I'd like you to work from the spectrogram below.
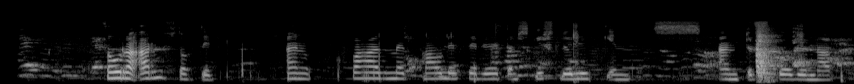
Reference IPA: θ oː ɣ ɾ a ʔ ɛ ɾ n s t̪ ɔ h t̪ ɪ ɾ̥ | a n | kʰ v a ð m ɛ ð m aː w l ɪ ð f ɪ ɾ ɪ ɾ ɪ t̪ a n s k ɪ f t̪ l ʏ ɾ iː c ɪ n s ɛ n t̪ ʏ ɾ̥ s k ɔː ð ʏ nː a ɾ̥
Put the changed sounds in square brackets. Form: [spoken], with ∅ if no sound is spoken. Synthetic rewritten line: θ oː [w] ɾ a ʔ [a] ɾ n s t̪ ɔ h t̪ ɪ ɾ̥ | [ɛ] n | kʰ v a ð m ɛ ð m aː w l ɪ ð f ɪ ɾ ɪ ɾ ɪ t̪ a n s [c] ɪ [s] t̪ l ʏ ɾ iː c ɪ n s ɛ n t̪ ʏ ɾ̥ s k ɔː ð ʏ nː a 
